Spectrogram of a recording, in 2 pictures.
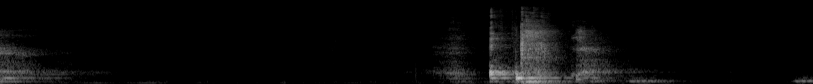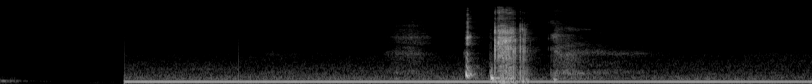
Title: Sneeze stifled (girl)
